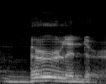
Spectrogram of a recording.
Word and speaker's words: Verlander: It's actually pronounced... Verlander? Verlander.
